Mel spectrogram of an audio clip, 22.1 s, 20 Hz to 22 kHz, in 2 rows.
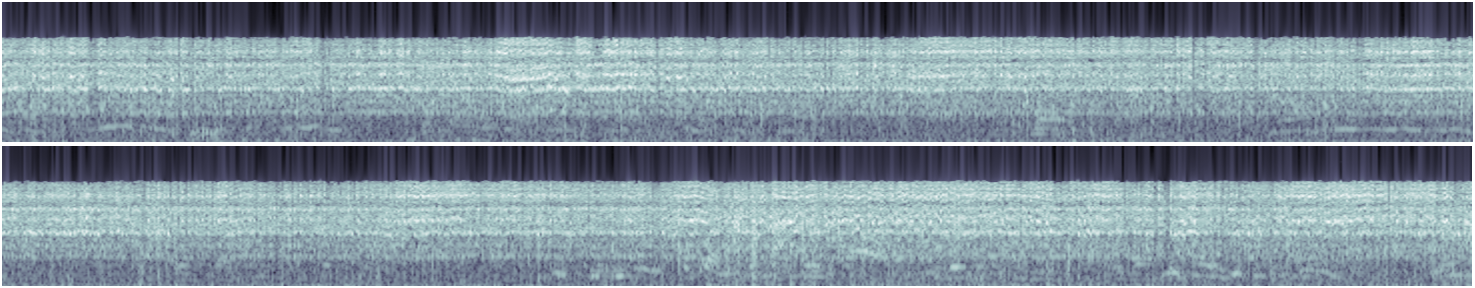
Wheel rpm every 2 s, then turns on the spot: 230, 230, 230, 230, 230, 230, 240, 240, 220, 230, 230.
none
